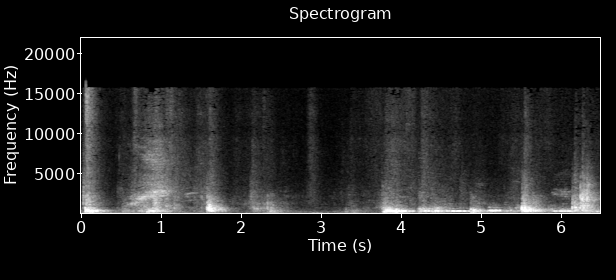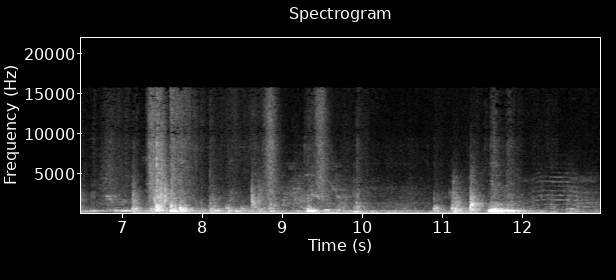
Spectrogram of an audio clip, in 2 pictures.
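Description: Books and magazines being set down and shuffled on a wooden floor: an uneven string of knocks and scrapes. A steady low hum comes in about seven seconds in.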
